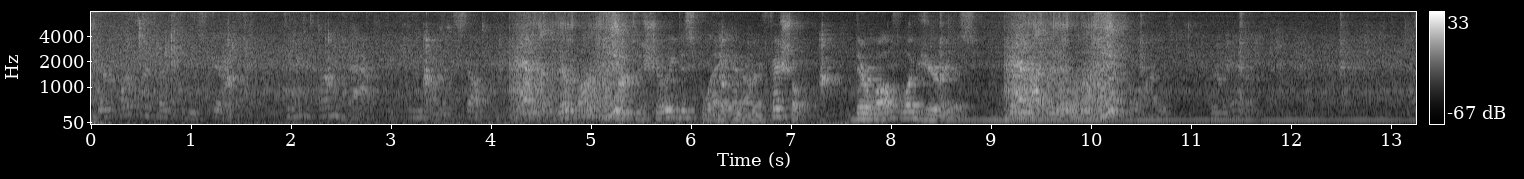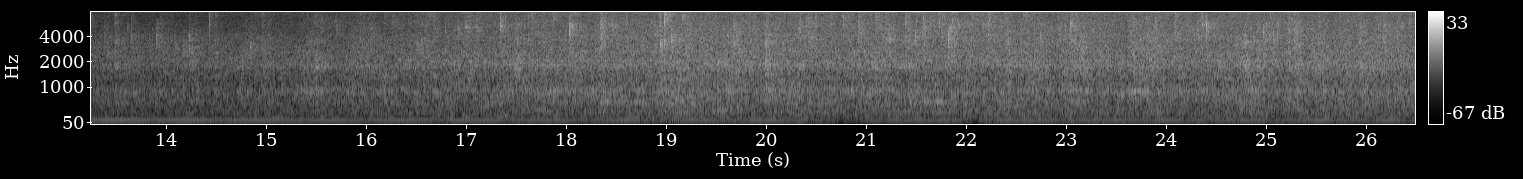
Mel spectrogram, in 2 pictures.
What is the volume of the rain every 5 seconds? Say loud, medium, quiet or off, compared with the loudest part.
medium, quiet, medium, loud, loud, loud.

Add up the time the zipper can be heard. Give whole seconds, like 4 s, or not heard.
4 s.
